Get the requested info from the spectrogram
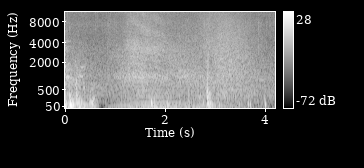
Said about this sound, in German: An diesem Tag war strömender Regen und kalt war es auch.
